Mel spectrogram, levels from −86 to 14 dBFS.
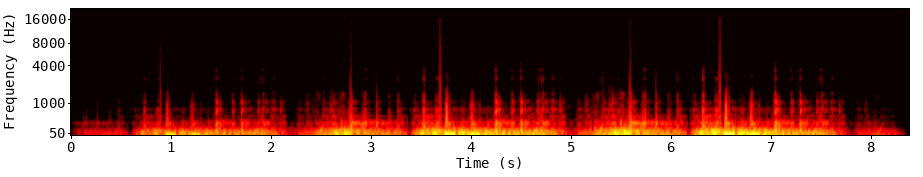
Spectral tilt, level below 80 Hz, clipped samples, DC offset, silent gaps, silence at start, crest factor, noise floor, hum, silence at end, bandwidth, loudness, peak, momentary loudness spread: -10.5 dB/octave; -30 dBFS; under 0.1%; under 0.1%; none; 0 s; 18 dB; -55 dBFS; none; 0 s; 1.7 kHz; -32 LUFS; -4 dBFS; 16 LU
